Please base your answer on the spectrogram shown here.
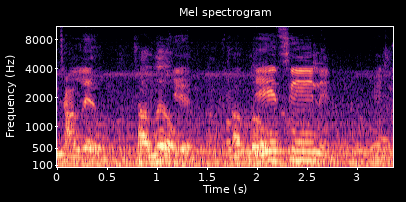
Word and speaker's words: Tylil: Talil.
